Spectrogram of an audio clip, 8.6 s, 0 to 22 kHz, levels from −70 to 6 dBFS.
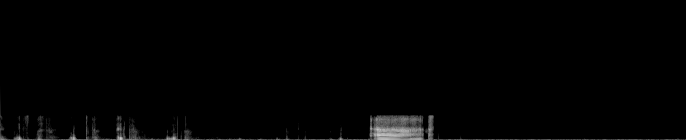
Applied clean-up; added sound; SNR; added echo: neural diffusion model UNIVERSE++.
